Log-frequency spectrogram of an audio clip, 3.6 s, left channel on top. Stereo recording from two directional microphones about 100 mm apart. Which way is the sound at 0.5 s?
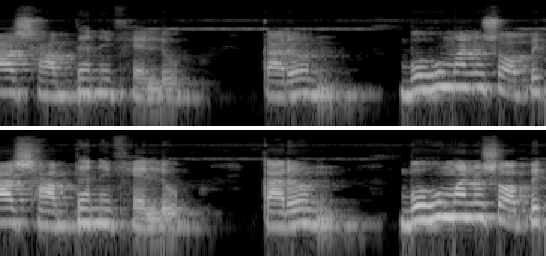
30° right (ahead or behind).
